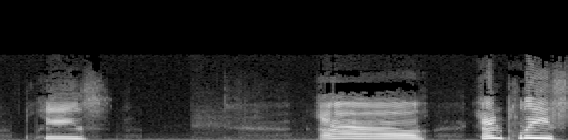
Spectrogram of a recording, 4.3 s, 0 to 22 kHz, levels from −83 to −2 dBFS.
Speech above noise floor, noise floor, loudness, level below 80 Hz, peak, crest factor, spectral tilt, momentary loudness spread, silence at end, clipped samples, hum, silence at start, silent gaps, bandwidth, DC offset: 34 dB; -47 dBFS; -14 LUFS; -48 dBFS; 0 dBFS; 16 dB; -1 dB/octave; 11 LU; 0 s; under 0.1%; none; 0.35 s; none; 13.5 kHz; under 0.1%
